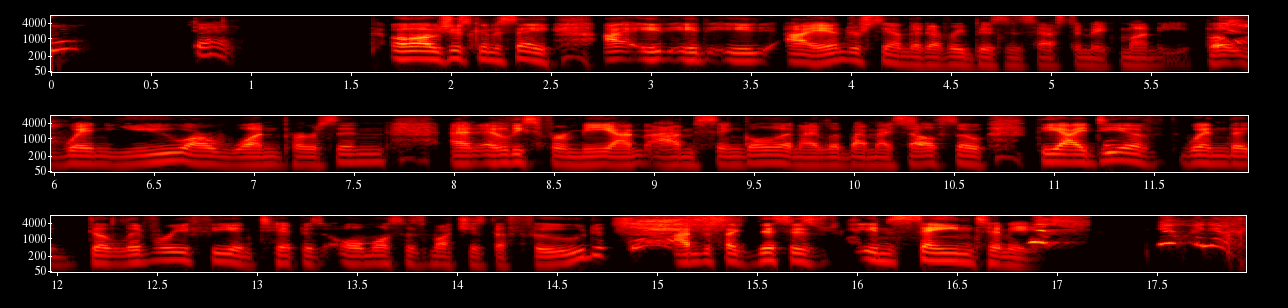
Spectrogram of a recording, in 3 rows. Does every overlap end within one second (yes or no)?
yes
